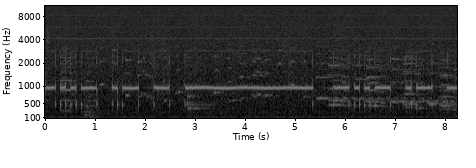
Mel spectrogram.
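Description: Electronic signal tones of a radio beacon: a steady high beep keyed on and off in short and long pulses, held for about two and a half seconds in the middle, with clusters of lower blips between.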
